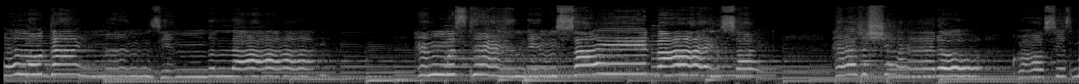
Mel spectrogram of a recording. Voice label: dia dos namorados distante, voz masculina

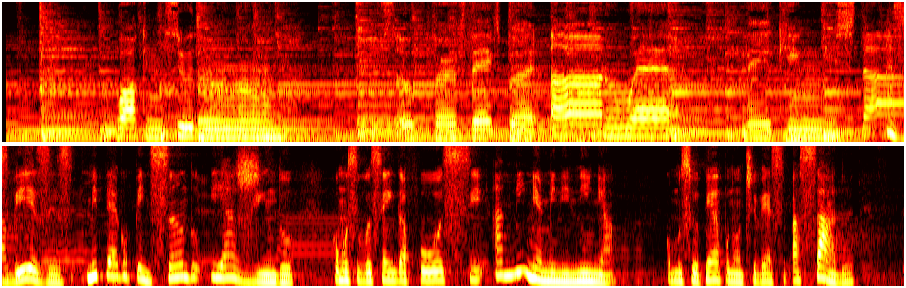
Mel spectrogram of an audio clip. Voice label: voz feminina; Aniversário de Sobrinha

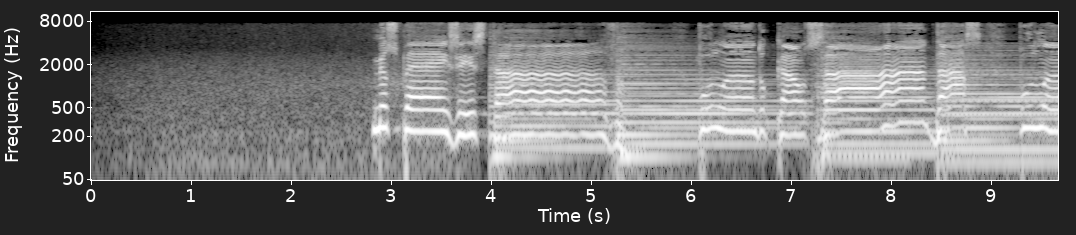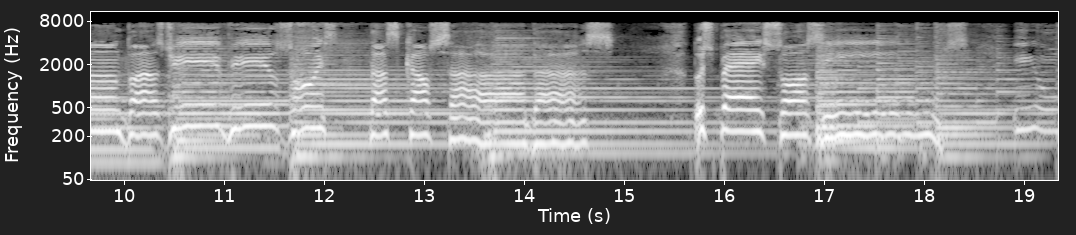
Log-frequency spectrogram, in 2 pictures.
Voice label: Voz Masculina; Telemensagem de Conquista

